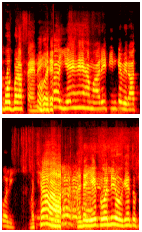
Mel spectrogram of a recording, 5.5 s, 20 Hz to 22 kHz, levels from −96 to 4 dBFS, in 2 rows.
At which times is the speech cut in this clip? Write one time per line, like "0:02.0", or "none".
0:01.0
0:04.0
